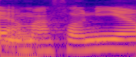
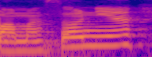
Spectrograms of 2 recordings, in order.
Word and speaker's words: Amazonía: dicen de una manera está bien dicho de las dos formas porque se dice amazonía en realidad según la real academia española se puede decir con la pronunciada con la tilde o sin la tilde amazonía o amazon ya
